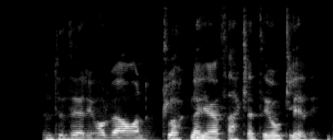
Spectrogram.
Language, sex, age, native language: Icelandic, male, 30-39, Icelandic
